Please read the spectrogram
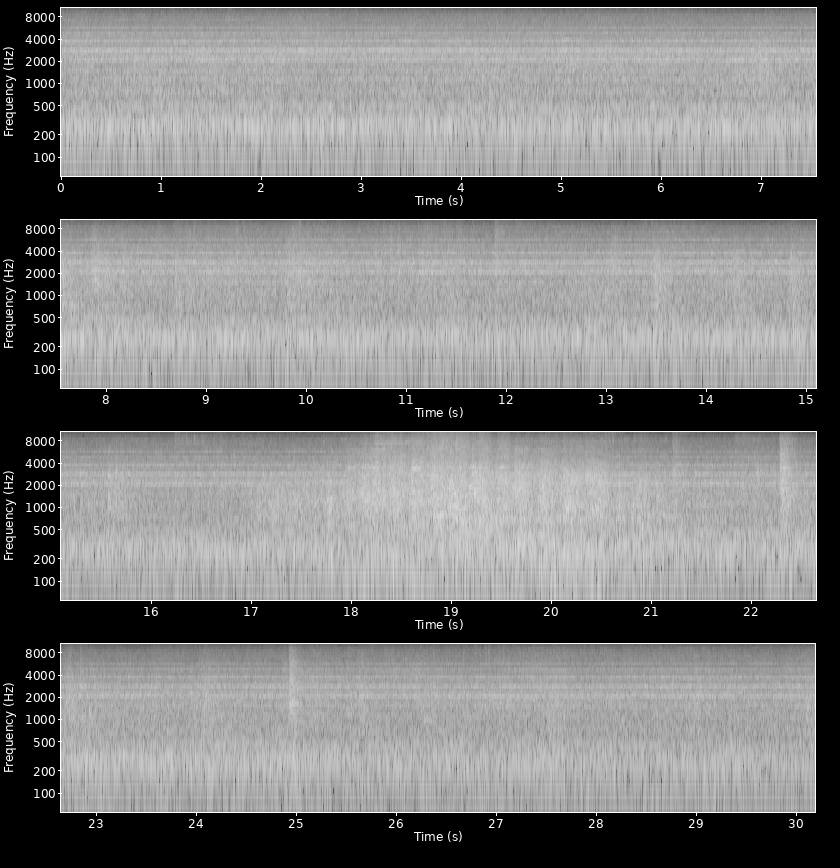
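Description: Coal train hopper wagons rolling steadily past, with a continuous high ringing from the wheels on the rails. About two-thirds of the way through the sound swells into a louder rush for a few seconds, followed by a couple of sharp knocks.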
